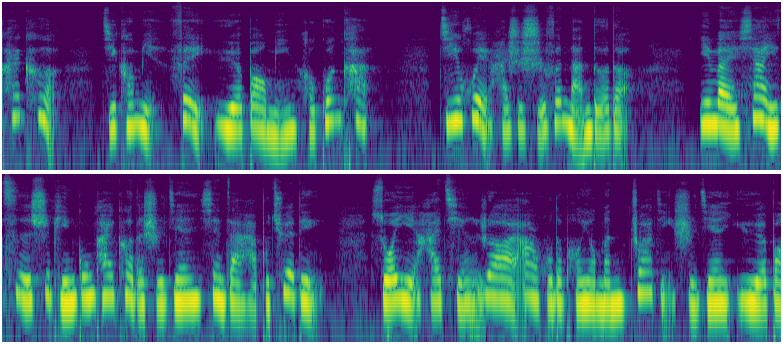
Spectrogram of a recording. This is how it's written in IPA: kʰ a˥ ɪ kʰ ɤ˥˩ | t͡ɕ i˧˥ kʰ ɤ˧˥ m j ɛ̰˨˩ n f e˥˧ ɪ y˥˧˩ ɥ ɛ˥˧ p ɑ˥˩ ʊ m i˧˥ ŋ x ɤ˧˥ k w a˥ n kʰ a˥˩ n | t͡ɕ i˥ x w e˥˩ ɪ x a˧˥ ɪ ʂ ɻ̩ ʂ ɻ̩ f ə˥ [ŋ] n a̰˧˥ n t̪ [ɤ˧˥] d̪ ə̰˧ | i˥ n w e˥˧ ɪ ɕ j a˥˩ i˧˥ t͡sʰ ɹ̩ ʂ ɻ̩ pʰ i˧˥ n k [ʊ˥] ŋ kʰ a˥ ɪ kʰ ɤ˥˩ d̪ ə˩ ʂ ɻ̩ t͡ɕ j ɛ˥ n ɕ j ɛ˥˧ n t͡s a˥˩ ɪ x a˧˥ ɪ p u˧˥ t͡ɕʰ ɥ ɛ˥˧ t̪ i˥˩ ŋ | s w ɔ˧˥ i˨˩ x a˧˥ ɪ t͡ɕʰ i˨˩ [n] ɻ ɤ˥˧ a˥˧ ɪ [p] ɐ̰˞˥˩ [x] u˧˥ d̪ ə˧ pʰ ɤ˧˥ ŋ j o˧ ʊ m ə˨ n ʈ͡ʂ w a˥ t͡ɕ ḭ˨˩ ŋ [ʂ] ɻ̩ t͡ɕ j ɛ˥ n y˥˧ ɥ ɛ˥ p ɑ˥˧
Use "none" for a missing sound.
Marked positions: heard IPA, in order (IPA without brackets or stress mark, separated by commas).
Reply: n, ɤ˧˥, ʊ˥, ŋ, ʔ, x, ʂ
